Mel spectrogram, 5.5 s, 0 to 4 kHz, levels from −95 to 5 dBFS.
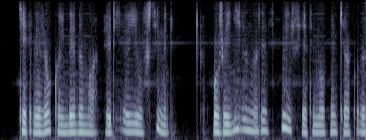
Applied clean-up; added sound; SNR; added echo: neural separator model SepFormer WHAMR!.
